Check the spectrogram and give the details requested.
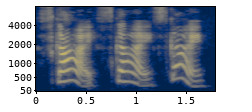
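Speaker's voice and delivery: high cry of the name, fading each time; boy crying out to his injured dog; calling the hurt dog. Acted. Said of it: "and I said".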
